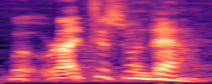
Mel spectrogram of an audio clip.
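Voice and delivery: usual speaking voice

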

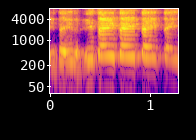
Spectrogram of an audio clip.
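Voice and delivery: high loud ow; loud mock pain. Shown as a demonstration. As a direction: yelp like hurt. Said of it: "kalau sakit".

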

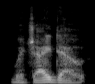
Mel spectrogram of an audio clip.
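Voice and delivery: low gloomy donkey voice; gloomy Eeyore. A narrator's reading. Donkey doubting it is a good morning, gloomy. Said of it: "said Eeyore gloomily".

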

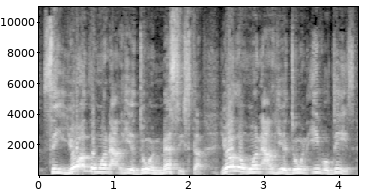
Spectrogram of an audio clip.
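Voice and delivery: ordinary talk, nothing marked

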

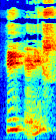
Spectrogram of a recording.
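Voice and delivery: plain reading voice

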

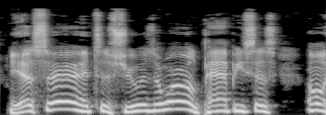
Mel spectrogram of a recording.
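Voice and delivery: put-on a frightened boy insisting to the raftsmen; eager protest. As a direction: plead that it is true. Scared boy protests his story.

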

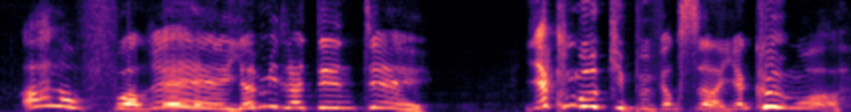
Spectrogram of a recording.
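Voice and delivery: loud outraged rant; outraged shouting. Real, not acted. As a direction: yell in outrage at the trap. Outraged by trap. (indignation criée)

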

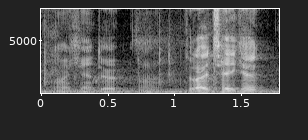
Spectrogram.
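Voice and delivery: normal talking voice

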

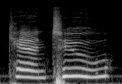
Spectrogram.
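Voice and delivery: put-on high, loud childish shout; brother cries out. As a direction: fire it back at your sister. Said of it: "he cried".

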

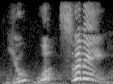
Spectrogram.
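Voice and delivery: slow build to high, loud "swimming"; amazed exclaiming. A narrator's reading. Sparrow shows duck it swam, slow loud amazement. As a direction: draw it out in delighted amazement.

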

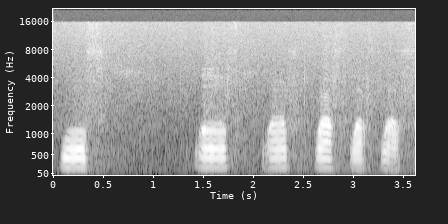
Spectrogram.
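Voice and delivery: loud mock dog barks, over and over; dog barking. Gamer barks loudly at the dog-cat, playful.

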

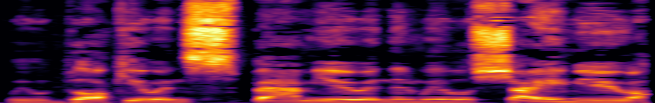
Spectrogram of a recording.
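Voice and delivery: joking threat breaking into a cackle; low mock menace into laughter. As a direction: threaten playfully, then laugh it off.

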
